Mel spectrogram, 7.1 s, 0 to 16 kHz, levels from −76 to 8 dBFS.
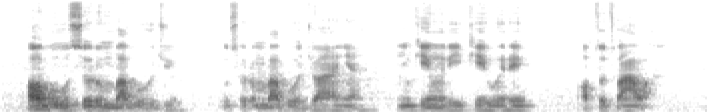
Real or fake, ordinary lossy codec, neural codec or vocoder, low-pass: real; none; none; 14.4 kHz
